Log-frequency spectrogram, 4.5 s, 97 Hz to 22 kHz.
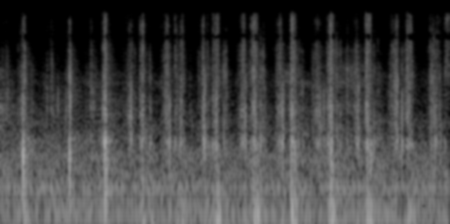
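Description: A paperback copy of "Simple Baby-Led Weaning" with a glossy card cover and a solid body is tapped rapidly with fingernails. The result is a quick, uneven run of short, dry clicks and taps with a woody midrange tone around 500 Hz. A little low thump sits under each tap, and there is no ring after it.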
